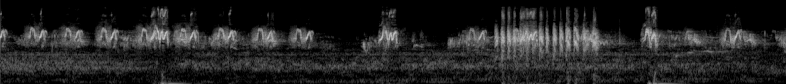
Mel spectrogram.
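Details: Osprey calling at the nest on a ranch at about 6:52 AM, 24 July 2018, with a headless fish; evenly spaced sharp piping chirps in a steady run, then a harsh rapid burst and more chirps.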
